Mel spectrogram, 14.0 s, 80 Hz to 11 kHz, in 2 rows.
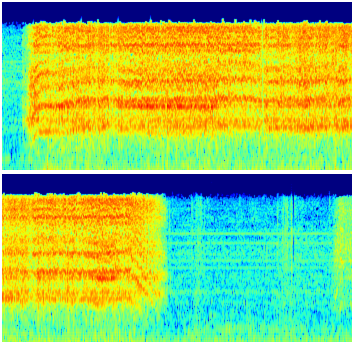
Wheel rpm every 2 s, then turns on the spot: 100, 220, 220, 230, 220, 20, 0.
none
